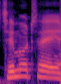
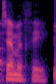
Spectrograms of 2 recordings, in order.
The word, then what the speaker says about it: Timothée: Uh, we meet Paul, who's played by uh, Timothée Chalamet. Or is it? I've heard it's Timothée. It's Timothée in, in French. I. but but people I, just I'm, say Timothy.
